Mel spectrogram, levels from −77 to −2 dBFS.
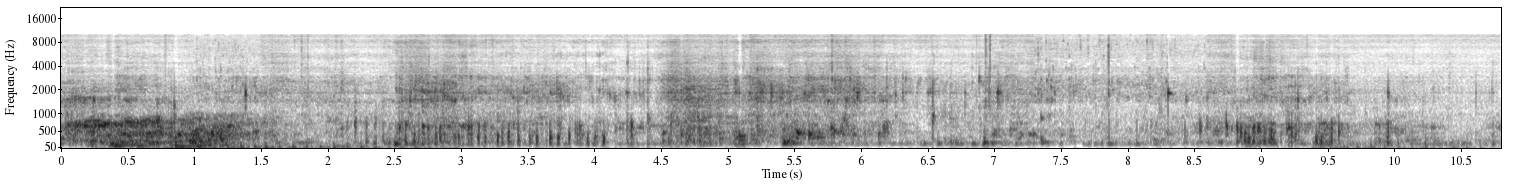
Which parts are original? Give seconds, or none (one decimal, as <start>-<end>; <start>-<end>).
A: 1.0-1.5; 7.3-8.6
